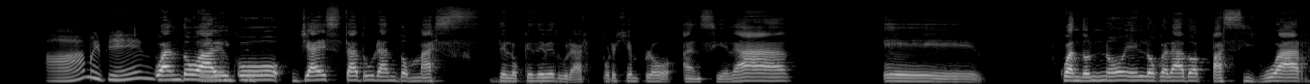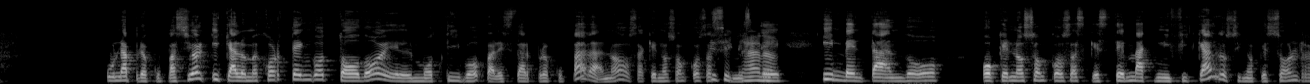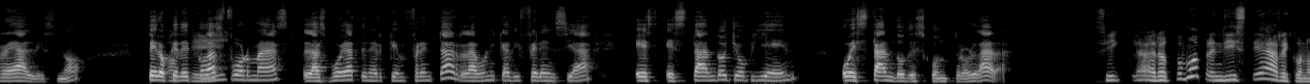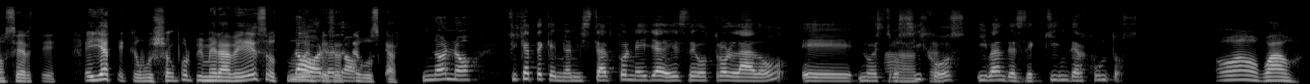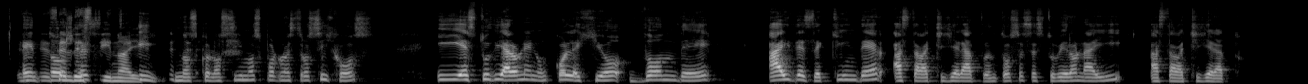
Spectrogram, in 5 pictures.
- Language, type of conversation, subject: Spanish, podcast, ¿Cuándo decides pedir ayuda profesional en lugar de a tus amigos?
- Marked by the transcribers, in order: in English: "coacheó"; chuckle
